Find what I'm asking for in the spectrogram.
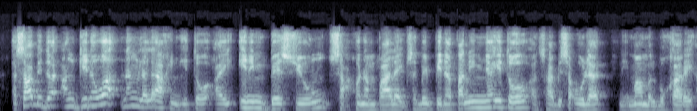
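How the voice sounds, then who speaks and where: Guy teaching an islamic class, kinda high voice, keeps saying "no?" and explaining words. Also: fairly bright tone. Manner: explains terms, tags sentences with "no?". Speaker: Islamic lecturer. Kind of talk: religious class lecture.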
